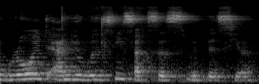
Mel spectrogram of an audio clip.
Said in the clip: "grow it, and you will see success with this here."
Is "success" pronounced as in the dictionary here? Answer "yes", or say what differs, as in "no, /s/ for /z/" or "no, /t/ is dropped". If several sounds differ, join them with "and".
yes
